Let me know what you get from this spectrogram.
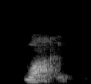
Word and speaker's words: Juan: And then jump ahead a few lines, that phrase, a new one, rhymes with, I'll therefore take our ancient friend Don Juan.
